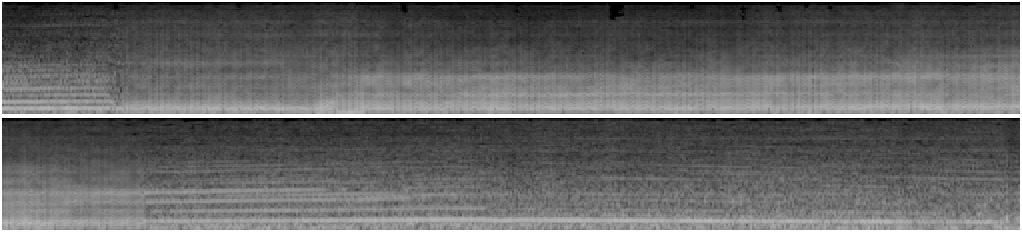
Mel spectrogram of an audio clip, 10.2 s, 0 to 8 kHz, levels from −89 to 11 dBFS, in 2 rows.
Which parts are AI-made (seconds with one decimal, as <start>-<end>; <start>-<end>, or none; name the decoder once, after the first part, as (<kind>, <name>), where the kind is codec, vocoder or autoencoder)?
0.6-5.8 (vocoder, Vocos)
